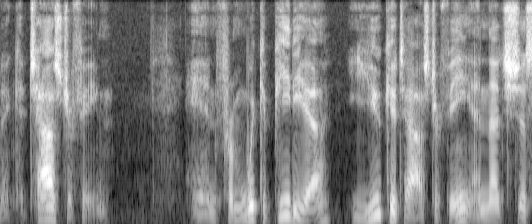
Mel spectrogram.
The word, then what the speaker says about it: eucatastrophe: And from Wikipedia, eucatastrophe, and that's just spelled like catastrophe but with an EU in front of it, is a term coined by J.R.R.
